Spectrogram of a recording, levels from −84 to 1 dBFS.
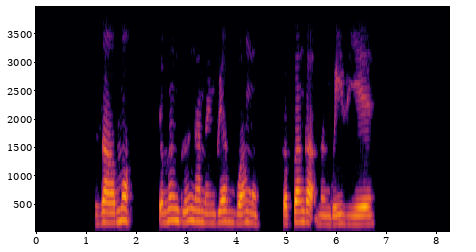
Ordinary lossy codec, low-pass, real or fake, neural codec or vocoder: Opus, 24 kbps; 3.6 kHz; real; none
